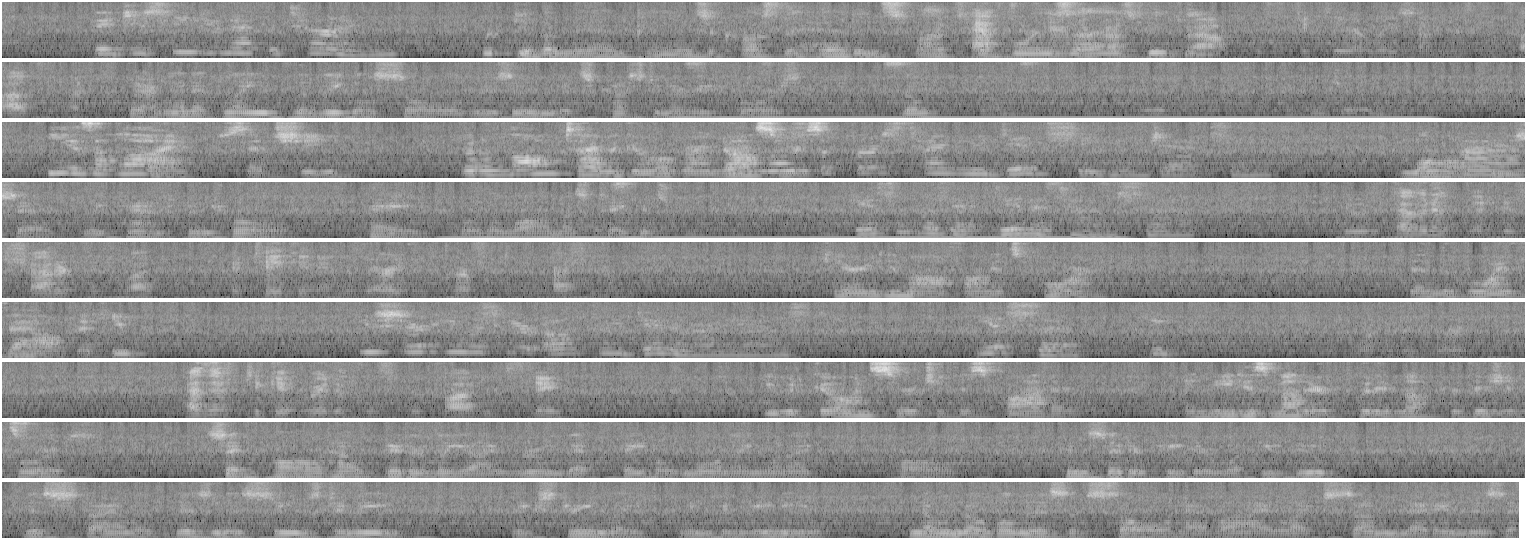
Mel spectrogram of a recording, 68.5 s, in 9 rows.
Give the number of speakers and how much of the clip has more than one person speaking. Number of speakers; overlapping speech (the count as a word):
six, about 11%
